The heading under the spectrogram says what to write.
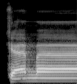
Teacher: Kama ma panjang, ka pendek. Menunjukkan ma itu dibaca dengan ma asli.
